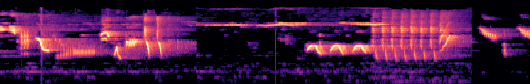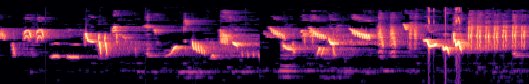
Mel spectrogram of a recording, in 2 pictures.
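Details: Nightingales recorded in their natural habitat in Greece: rich, varied song of quick whistled notes, sharp chirps and a dry buzzing rattle, delivered in short bursts with brief pauses.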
